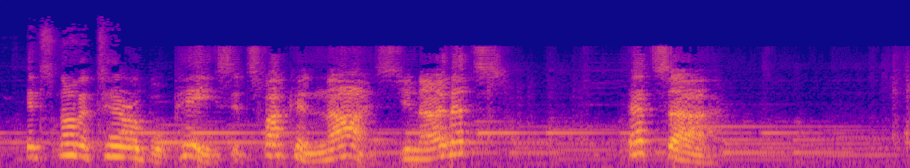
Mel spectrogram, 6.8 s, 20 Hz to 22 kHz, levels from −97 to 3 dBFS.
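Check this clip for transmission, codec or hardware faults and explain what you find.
One transmission fault is present. From 0.90 s to the end, the clip shows an adaptive stream at a lower bitrate. The connection slowed and the player switched versions abruptly, with no gap. Nothing remains above 8.1 kHz. The sound turns dull and smeared, which fits a drop from roughly 64 to 12 kbit/s Opus.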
